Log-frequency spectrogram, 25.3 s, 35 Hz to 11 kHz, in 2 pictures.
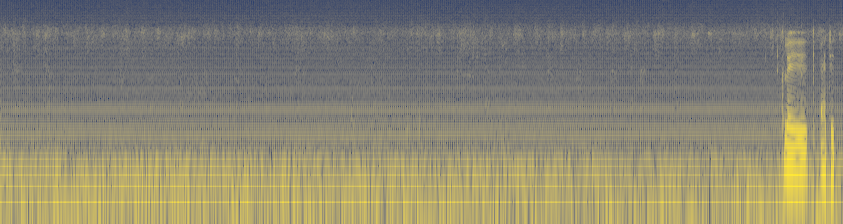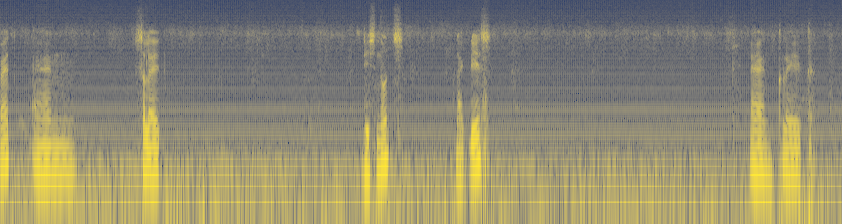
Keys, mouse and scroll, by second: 0.5 ctrl+click, 1.0 ctrl+click, 1.8 ctrl+scroll up 2, 3.8 ctrl+scroll down 2, 4.5 ctrl+click, 7.0 click, 12.6 click, 14.6-18.8 drag, 20.0 click.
